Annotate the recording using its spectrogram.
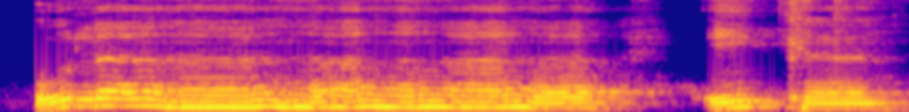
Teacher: lidahnya kita turunkan sehingga ee rongga udara terbuka dan ada hembusan udaranya.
